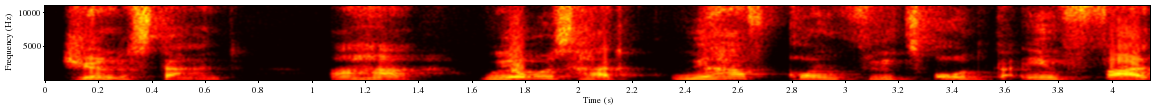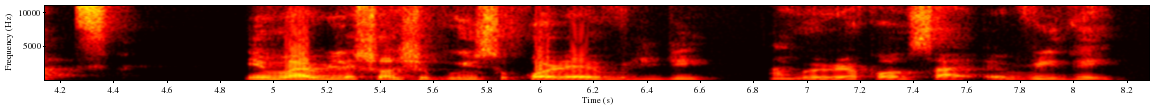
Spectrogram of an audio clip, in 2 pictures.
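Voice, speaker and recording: Here a husky, fairly low female voice talks fast and expressively. She's a middle-aged Nigerian woman and relationship therapist, forcefully handing out emphatic, motivational advice in a commanding tone, sprinkled with Pidgin.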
